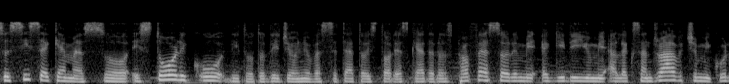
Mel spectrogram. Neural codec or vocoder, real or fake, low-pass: codec, 16 kHz, 0.4 kbps, LongCat-Audio-Codec; fake; 7.2 kHz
